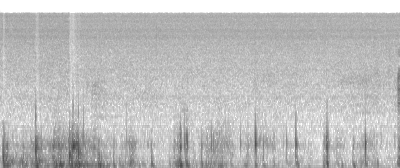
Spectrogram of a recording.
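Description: Handheld microphone being lifted off its stand and handled, giving a run of irregular low thumps and short knocks.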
